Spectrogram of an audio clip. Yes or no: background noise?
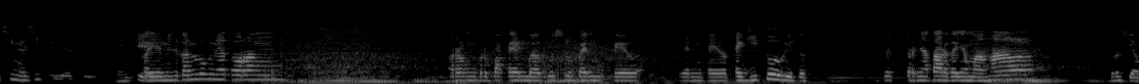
yes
